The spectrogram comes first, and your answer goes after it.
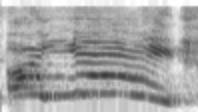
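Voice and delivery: very high, loud delighted squeal; squealing with delight at the photo. Retold or imitated.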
